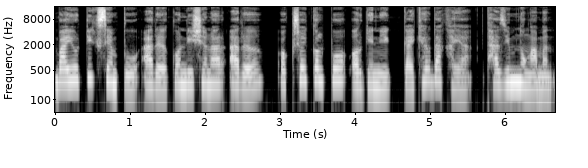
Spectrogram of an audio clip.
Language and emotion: Bodo, neutral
